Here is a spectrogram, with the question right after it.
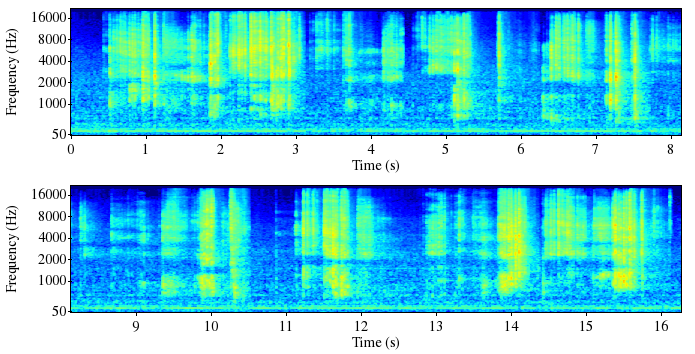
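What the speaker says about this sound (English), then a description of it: "It's time to trim out our pictures." Scissors trim pictures cut from a magazine, making repeated crisp snipping and paper-rustling bursts in uneven clusters with short pauses between cuts, close and clear with no talking.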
